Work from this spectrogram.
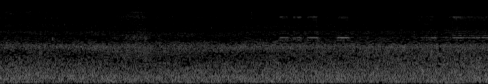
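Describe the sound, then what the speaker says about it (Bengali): Water running down from a hill at dusk makes a steady, dense rushing wash that stays constant at moderate loudness throughout, with no voices. "ওই পাহাড় থেকে এই জলটা বয়ে আসছে।"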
